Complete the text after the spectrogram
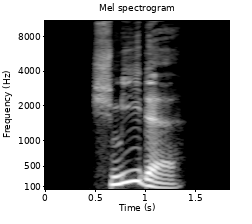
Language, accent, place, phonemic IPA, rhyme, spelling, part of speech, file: German, Germany, Berlin, /ˈʃmiːdə/, -iːdə, Schmiede, noun, De-Schmiede.ogg
- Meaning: 1. forge, smithy (workshop of a smith) 2. nominative/accusative/genitive plural of Schmied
